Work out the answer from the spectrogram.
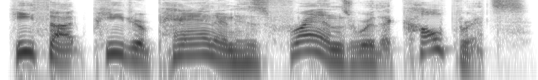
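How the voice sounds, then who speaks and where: A man reading a children's storybook in an expressive, clearly paced storytelling manner. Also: a little high, normal speed, no echo, clean studio sound. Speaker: narrator. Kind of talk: scripted children's storybook narration.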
